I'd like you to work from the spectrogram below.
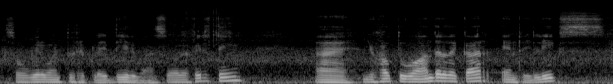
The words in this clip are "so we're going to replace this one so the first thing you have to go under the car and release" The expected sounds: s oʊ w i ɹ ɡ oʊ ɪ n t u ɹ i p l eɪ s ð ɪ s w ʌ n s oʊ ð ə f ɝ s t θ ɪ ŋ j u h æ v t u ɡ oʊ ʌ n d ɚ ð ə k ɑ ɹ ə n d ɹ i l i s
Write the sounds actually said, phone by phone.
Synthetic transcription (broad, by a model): s oʊ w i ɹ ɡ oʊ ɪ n t u ɹ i p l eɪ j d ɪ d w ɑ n s oʊ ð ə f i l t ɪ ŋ j u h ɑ w t u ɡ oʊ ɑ n d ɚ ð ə k ɑ ɹ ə n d ɹ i l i s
